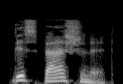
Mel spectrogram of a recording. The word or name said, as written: dispassionate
